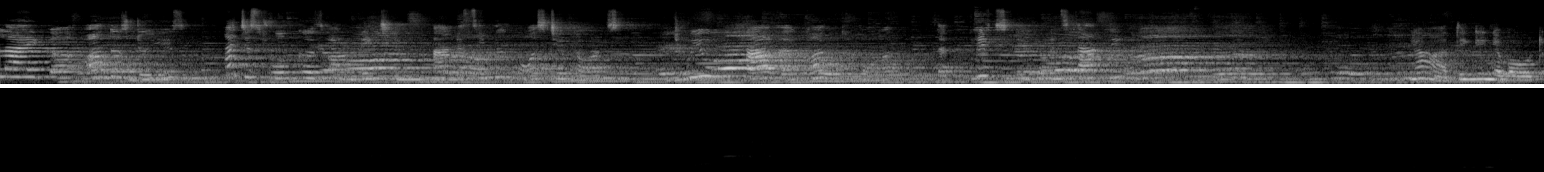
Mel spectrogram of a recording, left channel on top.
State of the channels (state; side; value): silent; right; 55 dB below the other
